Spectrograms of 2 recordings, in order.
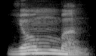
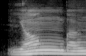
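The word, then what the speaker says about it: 四番: কারণ ন আর ব যখন একসাথে হয়ে যায় তখন এটার উচ্চারণ হয় ম হিসাবে। ঠিক আছে? সামবান। ৪ হবে ইয়মবান। এটাও সেম, ইয়ংবাং হবে না, এটা ন না, ইয়ন হবে না, এটা হবে ইয়মবান।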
